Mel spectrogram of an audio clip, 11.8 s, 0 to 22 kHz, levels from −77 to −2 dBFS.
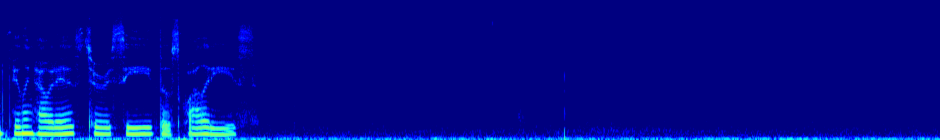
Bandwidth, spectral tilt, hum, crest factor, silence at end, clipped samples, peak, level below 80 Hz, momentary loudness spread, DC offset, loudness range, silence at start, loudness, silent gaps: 16 kHz; -6.5 dB/octave; none; 18 dB; 0 s; under 0.1%; -26 dBFS; -58 dBFS; 27 LU; under 0.1%; 24 LU; 0 s; -40 LUFS; none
